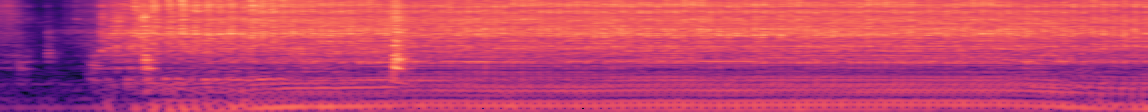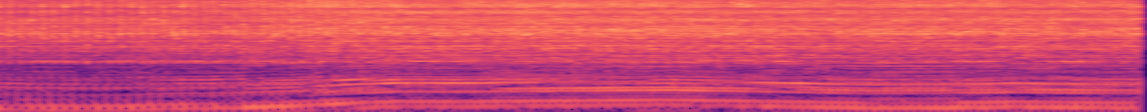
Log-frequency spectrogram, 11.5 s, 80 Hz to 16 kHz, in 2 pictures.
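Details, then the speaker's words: Vintage Cooper Klipper reel mower with an old points-ignition flathead Briggs, started on choke after WD-40 was sprayed into the carburetor throat. It fires and settles into a smooth, even putter with no misses or surging; running healthy. "not bad what can i say you cannot beat these old flathead briggs as i don't care what you say"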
